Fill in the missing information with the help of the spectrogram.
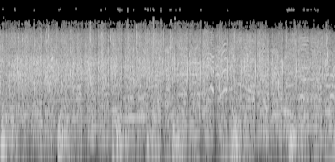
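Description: A street crowd applauds a passing procession as the paso de palio (canopied float) comes out into the street and regains its full upright position, steady dense clapping sustained throughout with a murmur of voices and scattered cheers mixed in.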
